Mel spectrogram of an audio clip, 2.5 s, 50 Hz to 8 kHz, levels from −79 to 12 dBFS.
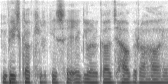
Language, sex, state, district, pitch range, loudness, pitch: Hindi, male, Arunachal Pradesh, Papum Pare, 115-120 Hz, -17 LUFS, 115 Hz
